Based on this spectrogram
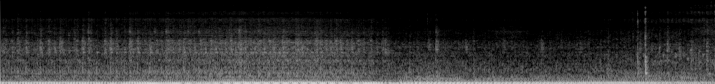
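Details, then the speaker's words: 1981 Mercedes W123 300CD diesel coupe, unstarted 4+ years: uneven idle with loose rattling shake; good oil pressure, owner thinks loose body panels vibrating and probably worn motor mounts. "I think it's just all these body panels and everything is vibrating."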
